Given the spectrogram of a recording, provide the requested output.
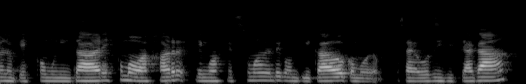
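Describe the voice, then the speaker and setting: Fairly quick, monotone female speech with flat intonation at a fairly low pitch. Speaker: podcast host. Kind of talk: casual interview chat.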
